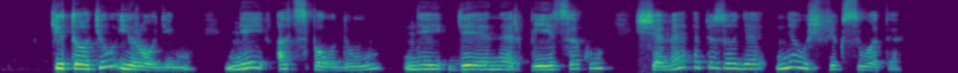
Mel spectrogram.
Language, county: Lithuanian, Utena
